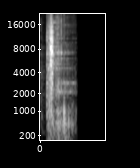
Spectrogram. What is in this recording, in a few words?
submenu barrier open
